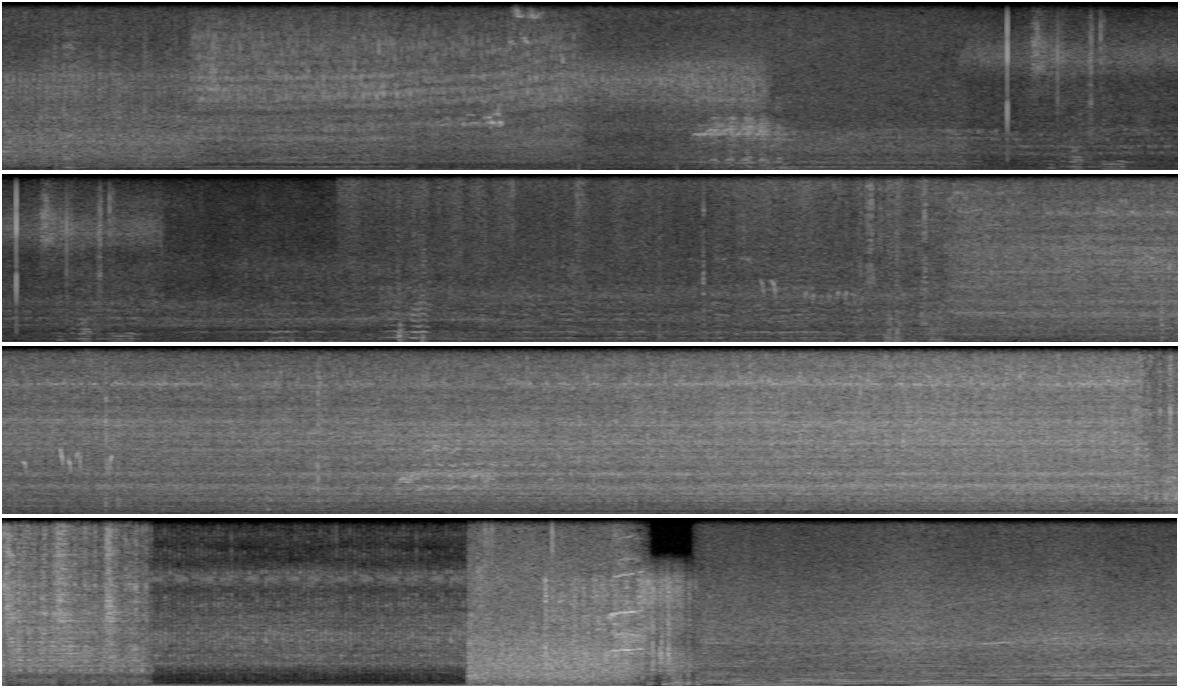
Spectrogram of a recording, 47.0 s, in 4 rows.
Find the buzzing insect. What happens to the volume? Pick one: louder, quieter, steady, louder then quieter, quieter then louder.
steady.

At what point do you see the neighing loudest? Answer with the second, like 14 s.
41 s.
